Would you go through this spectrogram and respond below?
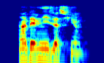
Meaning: compensation
- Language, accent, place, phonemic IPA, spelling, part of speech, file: French, France, Lyon, /ɛ̃.dɛm.ni.za.sjɔ̃/, indemnisation, noun, LL-Q150 (fra)-indemnisation.wav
